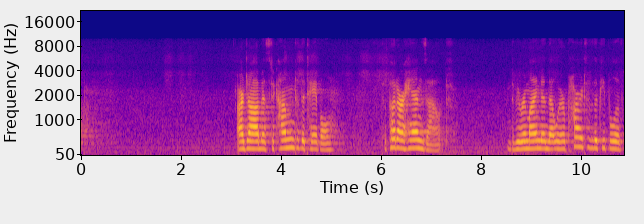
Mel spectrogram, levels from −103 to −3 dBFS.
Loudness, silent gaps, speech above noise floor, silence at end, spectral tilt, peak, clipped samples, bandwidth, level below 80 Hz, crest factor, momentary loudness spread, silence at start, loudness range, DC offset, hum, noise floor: -22 LUFS; none; 35 dB; 0.05 s; -7.5 dB/octave; -4 dBFS; under 0.1%; 10 kHz; -64 dBFS; 20 dB; 15 LU; 0 s; 2 LU; under 0.1%; none; -57 dBFS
